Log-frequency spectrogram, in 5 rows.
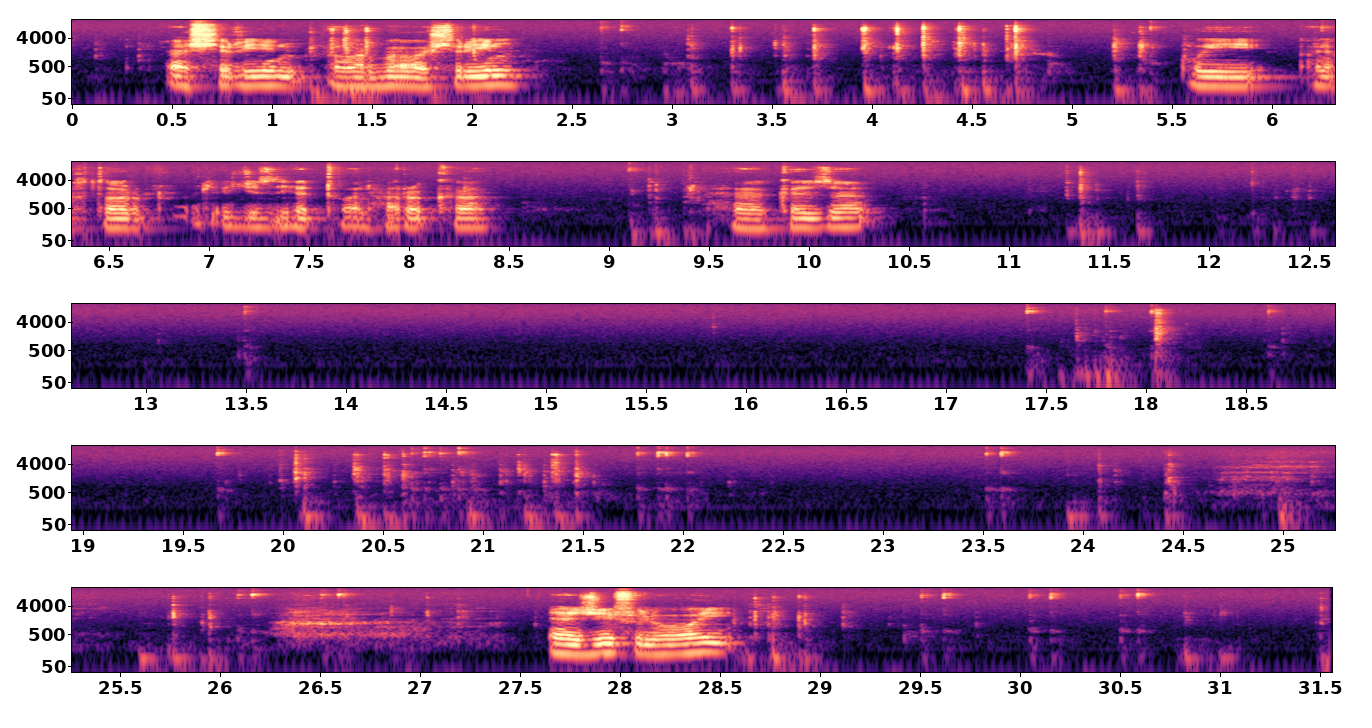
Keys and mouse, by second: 3.2 Tab, 3.6 a, 4.0 1, 4.3 a, 5.3 b, 7.7-9.2 drag, 9.3 ctrl+z, 13.6-17.5 drag, 17.9 alt+shift+middle click, 18.7-19.8 drag, 20.4 ctrl+r, 20.9 click, 21.3 ctrl+r, 22.0 click, 25.8 shift+Tab, 26.2 click, 28.8 shift+Tab, 29.6-30.8 drag, 30.9 Escape.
